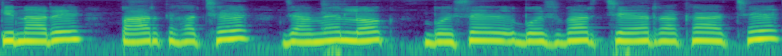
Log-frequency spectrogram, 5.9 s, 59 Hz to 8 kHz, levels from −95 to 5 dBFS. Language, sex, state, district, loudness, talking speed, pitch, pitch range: Bengali, female, Jharkhand, Jamtara, -12 LUFS, 100 wpm, 225 Hz, 210-235 Hz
